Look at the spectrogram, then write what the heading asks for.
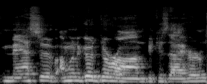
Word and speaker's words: Duran: I'm going to go Duran because I heard him say it, and I'm going to honor that pronunciation for now.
